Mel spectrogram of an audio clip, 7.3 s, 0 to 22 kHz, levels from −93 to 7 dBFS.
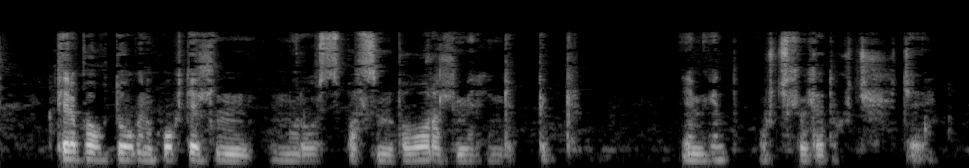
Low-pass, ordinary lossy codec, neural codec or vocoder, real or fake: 10.8 kHz; AAC, 64 kbps; none; real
